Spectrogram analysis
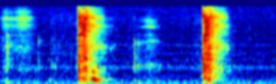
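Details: Female gives a run of three sneezes: a faint one, then two loud, sharp sneezes about a second apart.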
